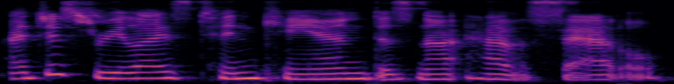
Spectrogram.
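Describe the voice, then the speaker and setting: A woman with an average-pitched voice talks informally on a game stream. Her delivery is conversational, commenting casually on the game as it goes. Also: fairly even intonation, unhurried, a bit bright.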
